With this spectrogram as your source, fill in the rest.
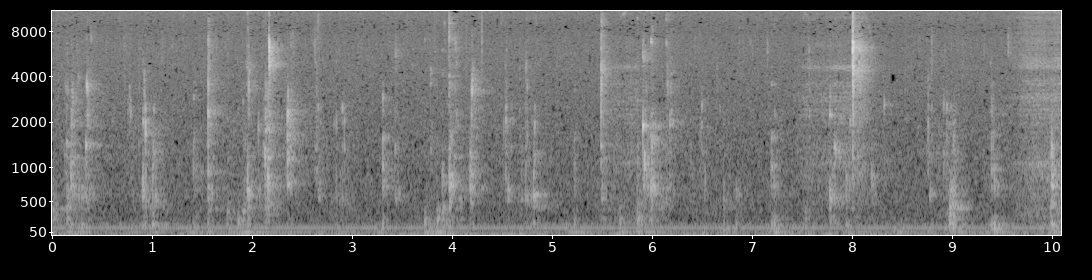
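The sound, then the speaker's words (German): Irregular splashes and trickles of water being poured, mixed with small liquid sips and clicks as someone drinks a bit of water, over a low steady hum. No one speaks. “Ich werde mal noch was trinken, ein bisschen Wasser.”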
